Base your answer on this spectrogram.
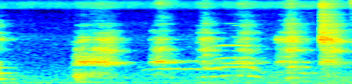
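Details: Domestic cat giving a series of short tonal meows, each with stacked harmonics, in about five bursts spaced roughly half a second to a second apart, the last ones higher and sharper, indoors with light background hiss.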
